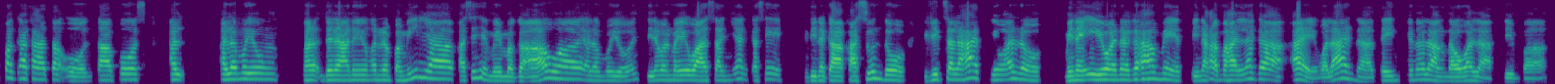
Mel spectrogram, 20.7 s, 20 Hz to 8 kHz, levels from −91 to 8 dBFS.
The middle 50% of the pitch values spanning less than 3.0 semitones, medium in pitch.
No: average, 4.0 semitones; medium, 175 Hz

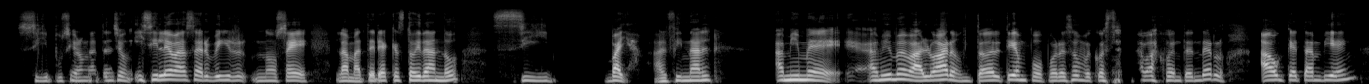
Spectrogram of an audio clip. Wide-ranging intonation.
No: average, 2.8 semitones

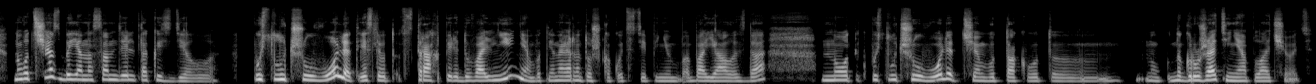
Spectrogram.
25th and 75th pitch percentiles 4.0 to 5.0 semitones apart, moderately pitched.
Yes: average, 4.4 semitones; medium, 180 Hz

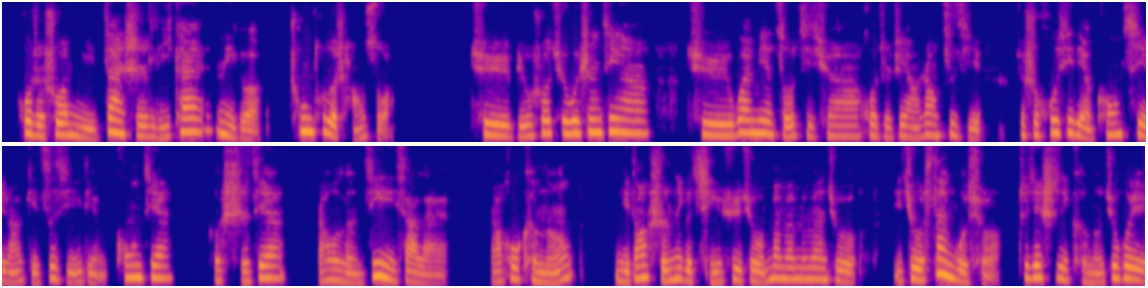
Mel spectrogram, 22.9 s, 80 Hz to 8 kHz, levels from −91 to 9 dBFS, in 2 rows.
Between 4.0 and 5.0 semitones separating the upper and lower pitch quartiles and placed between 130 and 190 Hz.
Yes: average, 4.4 semitones; medium, 185 Hz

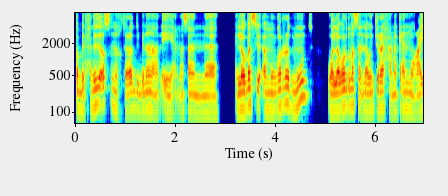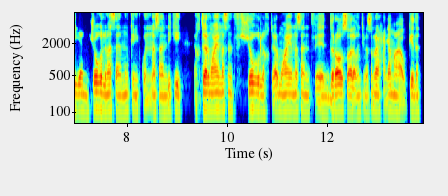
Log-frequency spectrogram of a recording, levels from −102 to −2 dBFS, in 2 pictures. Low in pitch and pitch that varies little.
Yes: low, 115 Hz; narrow, 1.9 semitones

